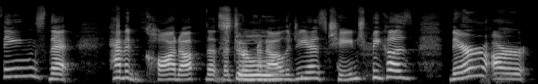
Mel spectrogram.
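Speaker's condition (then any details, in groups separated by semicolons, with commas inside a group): Bilateral cleft lip and palate; congenital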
